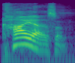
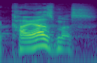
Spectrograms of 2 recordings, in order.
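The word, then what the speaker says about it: chiasm: chastic that is it's six chapters form a kaym or a Kay asmus as some call it let me let me spell that for you it's uh kaym is chi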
